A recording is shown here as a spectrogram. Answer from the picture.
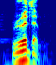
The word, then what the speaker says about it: rhythm: 有听众问小叔一个好难嘅字嘅发音，呢个字咧大家都识噶啦，系节奏 rhythm, rhythm, rhythm, rhythm. It's a very difficult word to pronounce because of the sound in the middle.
